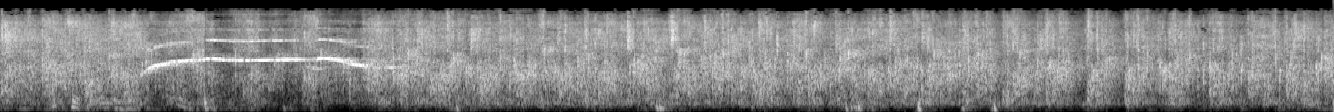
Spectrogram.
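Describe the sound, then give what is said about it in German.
A crowd applauds steadily for about ten seconds, a dense, even crackle of many hands clapping at once, with a short high whistle cutting through near the start. “Mit Publikum, mit Applaus, mit Fans, denn für euch machen wir das, für euch.”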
